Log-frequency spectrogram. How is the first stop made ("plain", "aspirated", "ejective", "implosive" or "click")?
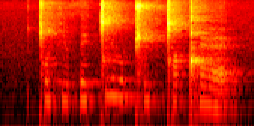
click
